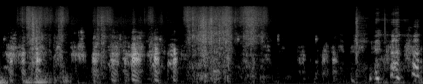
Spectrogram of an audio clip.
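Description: White Pekin ducks quacking rapidly and repeatedly for the first two and a half seconds, then a few short scattered quacks near the end.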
